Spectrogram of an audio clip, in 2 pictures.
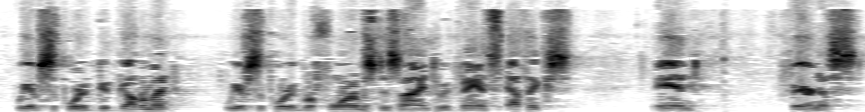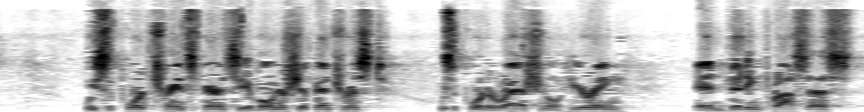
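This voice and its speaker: A man with a fairly low, bright and forceful voice delivers formal testimony. He speaks in a measured, deliberate way, as an industry representative would. The hall rings with long reverb and there is faint noise behind him. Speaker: advertising industry representative testifying at a legislative hearing. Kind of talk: formal prepared testimony and answers. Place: large hearing room.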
